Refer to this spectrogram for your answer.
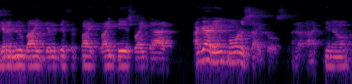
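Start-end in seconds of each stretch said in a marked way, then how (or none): none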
